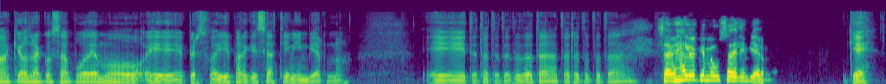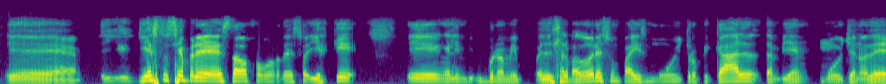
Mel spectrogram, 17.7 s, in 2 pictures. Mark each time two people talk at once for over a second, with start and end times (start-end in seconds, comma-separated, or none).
none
